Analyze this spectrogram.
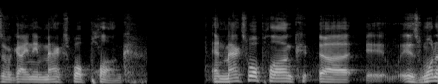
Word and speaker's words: Planck: And yeah, I'm also happy that his name's Planck and not Blank, because it's pronounced the way it's fucking spelled.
